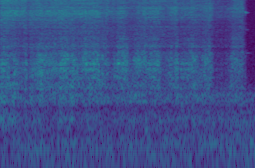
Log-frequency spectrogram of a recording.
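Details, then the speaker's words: Rear tire after re-inflating on a road trip: steady high hiss pulsing then cutting off; air leaking around the base of a cut valve stem, which needs replacing. "hear that the valve stem is like not sealing I don't know if it's seated all the way or it's not seated all the way"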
